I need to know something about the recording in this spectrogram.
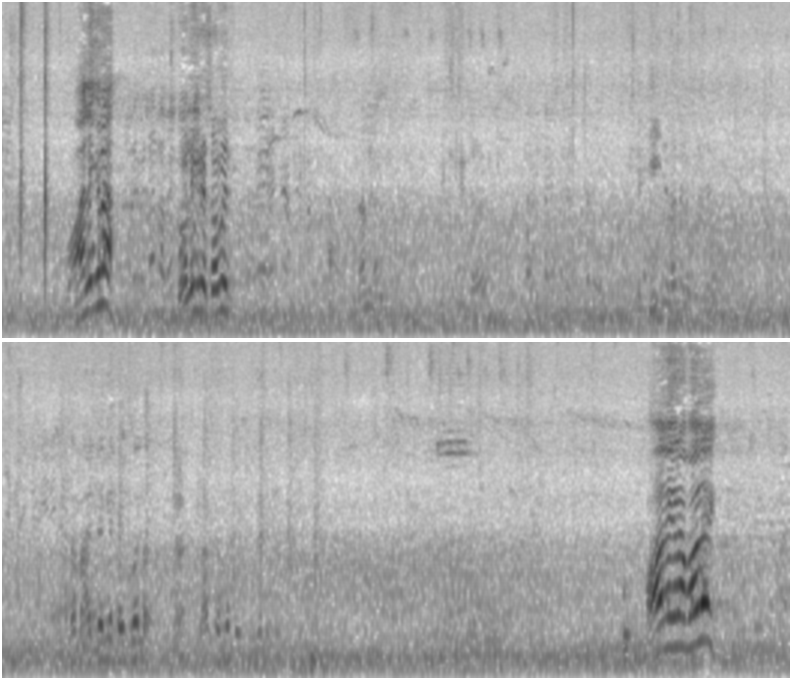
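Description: Young men shout loudly across an open field.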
